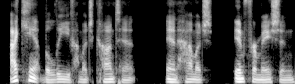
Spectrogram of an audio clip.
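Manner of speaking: ordinary talk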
